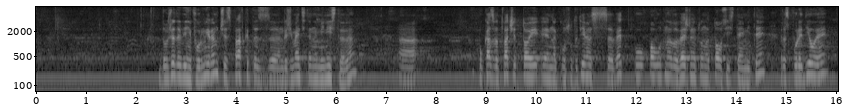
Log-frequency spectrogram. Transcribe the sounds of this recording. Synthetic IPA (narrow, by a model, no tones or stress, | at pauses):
d̪ɐlˠʒəd̪ɐviːnfoɾmiɾəmt͡ʃɛspɾafkət̪əzɐːŋɡəʒimɛnt̪i̥t̪ɛnɐminist̪əɾə | pokazvət̪vat͡ʃɛt̪ɔjɛnɐkonsulˠt̪ɐt̪ivɛnssɐvɛt̪̚popɔvot̪nɐvɐvɛʒd̪ɐnɛt̪onɐt̪ɔsist̪ɛmit̪ɛ | ɾɐspoɾɛd̪ilˠɛ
